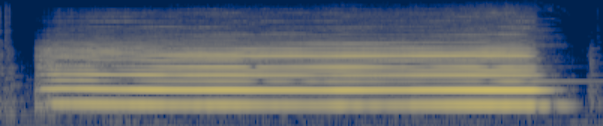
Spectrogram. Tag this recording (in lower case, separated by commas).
musical instrument, bowed string instrument, music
